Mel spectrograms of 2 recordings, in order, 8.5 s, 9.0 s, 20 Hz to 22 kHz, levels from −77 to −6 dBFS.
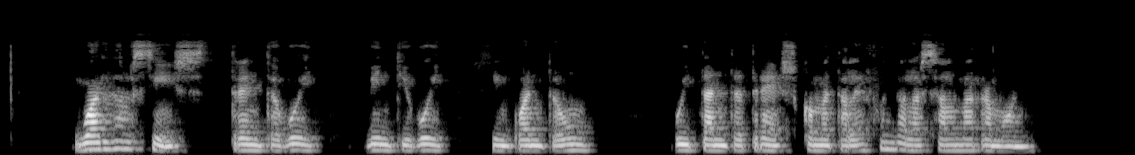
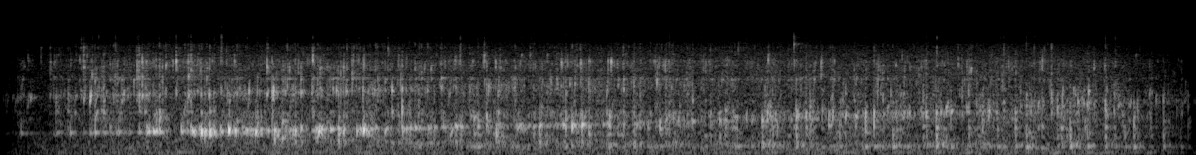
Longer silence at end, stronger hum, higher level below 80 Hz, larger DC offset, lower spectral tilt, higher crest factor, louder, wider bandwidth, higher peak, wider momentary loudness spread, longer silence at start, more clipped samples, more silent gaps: first, 0.75 s vs 0.1 s; neither; second, -72 dBFS vs -58 dBFS; neither; first, -5.5 dB/octave vs -3 dB/octave; about the same, 22 dB vs 24 dB; first, -22 LUFS vs -31 LUFS; second, 7.8 kHz vs 11.5 kHz; first, 0 dBFS vs -8 dBFS; about the same, 10 LU vs 10 LU; first, 0.55 s vs 0.15 s; neither; neither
